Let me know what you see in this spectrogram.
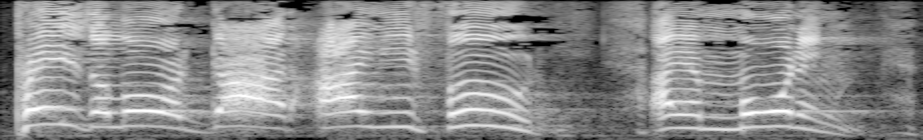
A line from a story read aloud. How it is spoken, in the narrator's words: shouted loudly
